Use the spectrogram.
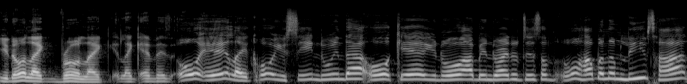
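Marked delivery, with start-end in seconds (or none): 1.8-6.9 very high, folksy, neighbourly Canadian chit-chat. Speaker describing how Canadians talk, imitating Canadian small talk. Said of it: "that's how they talk".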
